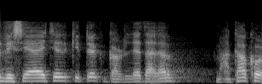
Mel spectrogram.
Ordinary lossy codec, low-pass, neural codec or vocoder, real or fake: none; none; codec, 16 kHz, 0.5 kbps, X-Codec, HuBERT features, trained on LibriSpeech; fake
